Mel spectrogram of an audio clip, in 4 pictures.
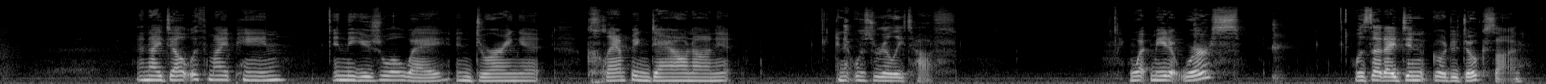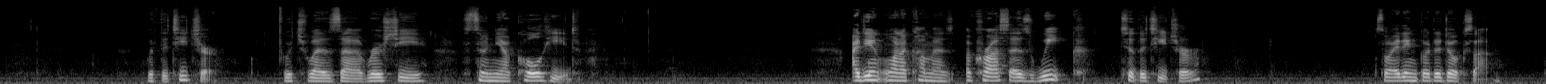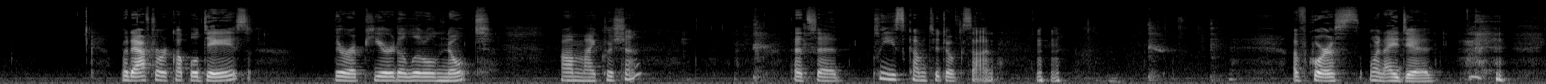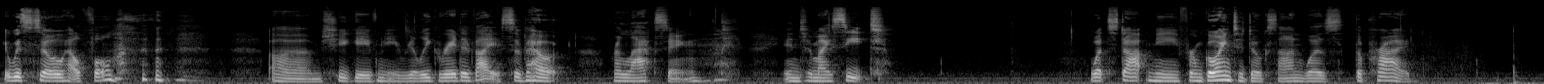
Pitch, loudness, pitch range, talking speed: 170 Hz, -23 LUFS, 150-190 Hz, 105 wpm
